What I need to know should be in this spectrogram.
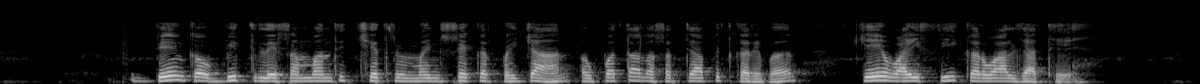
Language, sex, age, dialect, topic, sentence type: Chhattisgarhi, male, 46-50, Northern/Bhandar, banking, statement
